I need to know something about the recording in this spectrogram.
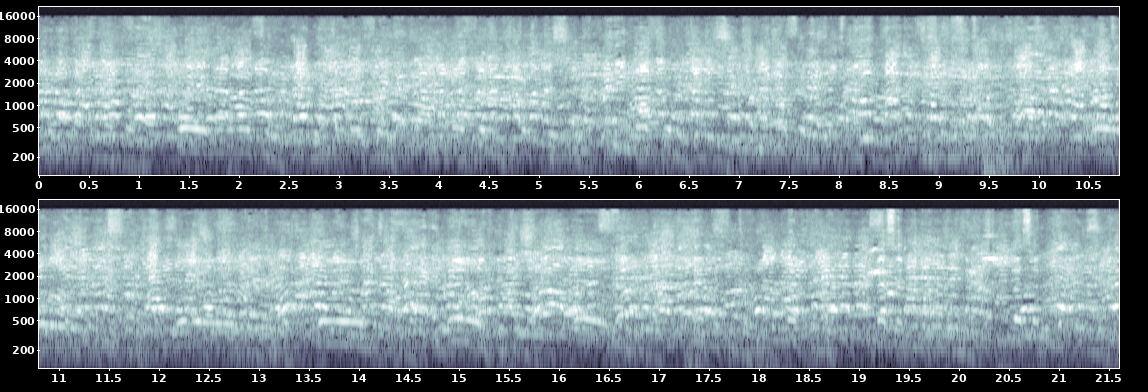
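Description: A crowd of people chatters loudly and steadily in a room nearby.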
